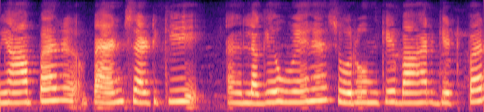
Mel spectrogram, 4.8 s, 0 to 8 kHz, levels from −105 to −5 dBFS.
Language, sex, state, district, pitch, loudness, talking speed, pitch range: Hindi, female, Maharashtra, Washim, 280 Hz, -16 LUFS, 160 wpm, 270-300 Hz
